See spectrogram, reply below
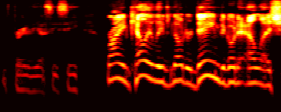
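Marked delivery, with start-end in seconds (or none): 0.1-1.0 much softer, lower mock repeat of "Afraid of the S E C"; scornful mutter. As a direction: toss "Afraid" away under your breath in disbelief. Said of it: "It's ridiculous".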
